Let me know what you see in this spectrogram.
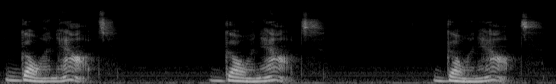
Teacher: when we have a consonant sound at the end of the first word, so n here, and then a vowel sound at the beginning of the second word, so ow, we tend to join these two words to make one long word.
